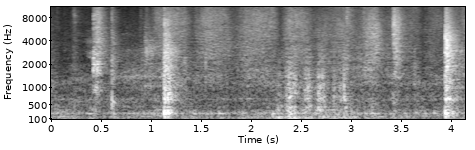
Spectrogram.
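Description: Paper towel rubbed in strokes over a hot steel fire plate, spreading sprayed oil across it before cooking: a run of irregular scrubbing swishes, the loudest near the end.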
